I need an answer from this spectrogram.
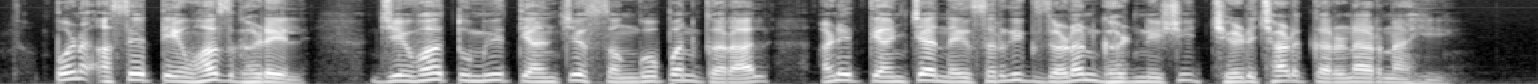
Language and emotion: Marathi, neutral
